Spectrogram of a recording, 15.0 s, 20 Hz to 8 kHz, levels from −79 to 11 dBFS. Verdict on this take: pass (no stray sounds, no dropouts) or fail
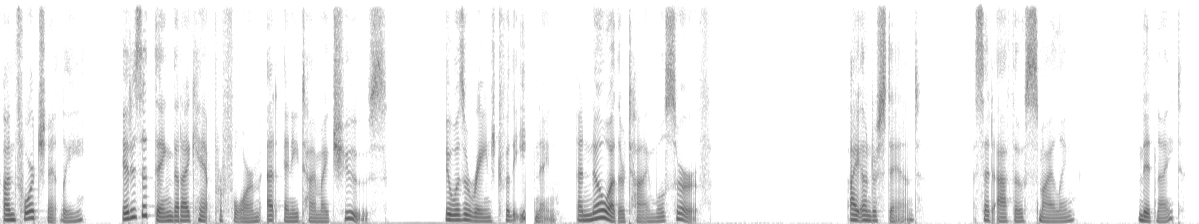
fail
